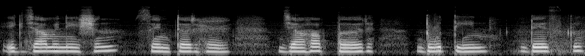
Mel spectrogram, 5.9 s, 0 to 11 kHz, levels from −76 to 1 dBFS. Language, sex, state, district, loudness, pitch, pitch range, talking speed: Hindi, female, Chhattisgarh, Kabirdham, -17 LUFS, 190 Hz, 185-195 Hz, 90 wpm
